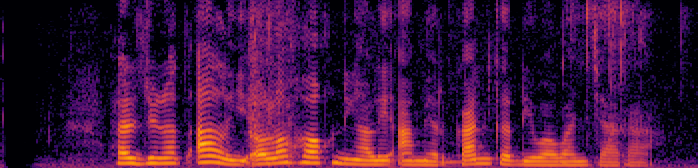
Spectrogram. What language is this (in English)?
Sundanese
